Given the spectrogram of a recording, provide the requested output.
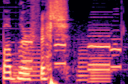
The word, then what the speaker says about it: bubbler: Boiling bubbler fish, not blubber, bubbler fish.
